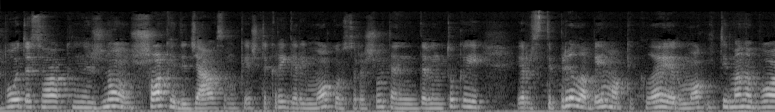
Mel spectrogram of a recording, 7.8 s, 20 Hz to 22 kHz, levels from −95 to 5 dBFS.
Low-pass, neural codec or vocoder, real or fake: 14.4 kHz; none; real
